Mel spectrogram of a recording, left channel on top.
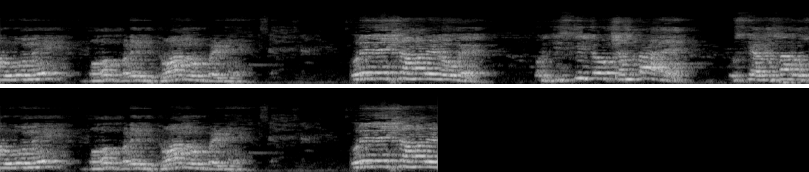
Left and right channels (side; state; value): right; drops out; at 4.4 s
